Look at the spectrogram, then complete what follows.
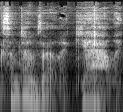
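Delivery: gentle, soft, confiding whisper.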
